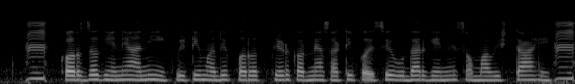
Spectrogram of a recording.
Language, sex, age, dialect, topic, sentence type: Marathi, female, 25-30, Varhadi, banking, statement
